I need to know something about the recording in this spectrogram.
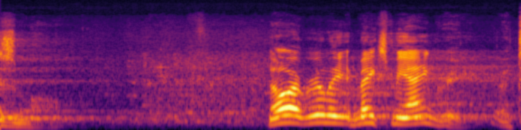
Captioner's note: audience laughing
